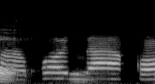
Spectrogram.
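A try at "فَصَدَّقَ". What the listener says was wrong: Bibirnya ya, jadi jangan maju. Perhatikan ya, kalau misalnya kita dari samping ya, nanti terasa si bibir tuh tidak ada terbuka.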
